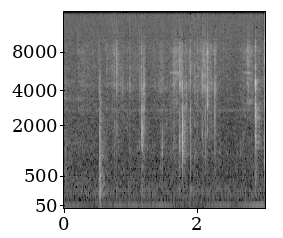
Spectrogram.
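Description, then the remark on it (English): Stirring a mixture with 2 tablespoons of melted butter in a dish: irregular soft scrapes and light clicks of a utensil against the sides, a handful of brief taps over a quiet background, with no talking. “All right, stir it up.”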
